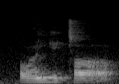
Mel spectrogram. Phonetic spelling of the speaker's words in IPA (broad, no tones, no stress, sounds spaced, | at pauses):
lˠ ə̃ ɲ e c ɑ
